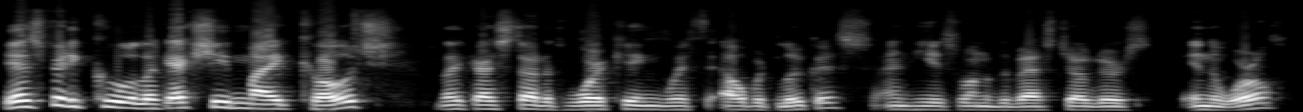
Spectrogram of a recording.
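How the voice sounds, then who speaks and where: Speaking a little fast in a mellow, medium-pitched voice, this young man from the Netherlands is a guest comedy juggler. With his Dutch accent he responds to interview questions eagerly and chattily, using lots of fillers, on a dry recording.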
